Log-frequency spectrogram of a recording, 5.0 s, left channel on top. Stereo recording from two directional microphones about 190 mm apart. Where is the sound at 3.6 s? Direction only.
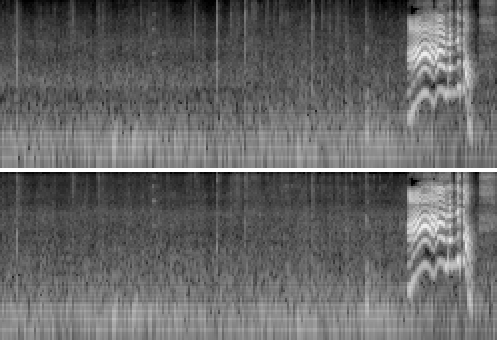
25° right (ahead or behind).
